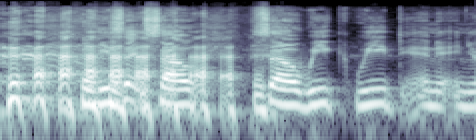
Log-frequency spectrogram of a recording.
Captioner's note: laughter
